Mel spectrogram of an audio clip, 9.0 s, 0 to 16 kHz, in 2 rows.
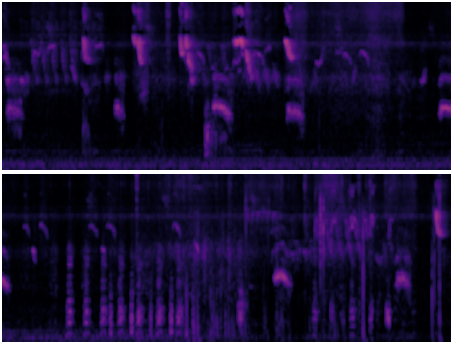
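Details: Nine backyard chicks, four mini and five Brahma, with two mother hens in Colombia on 24 October 2024, a rooster nearby; dense mix of shrill chick peeps and short hen clucks, growing into rapid clucking toward the end.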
